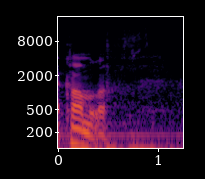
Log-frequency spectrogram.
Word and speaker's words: Kamala: am I saying it right Kamala Kam yeah Kamala keep Kamala and ker anola um no I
